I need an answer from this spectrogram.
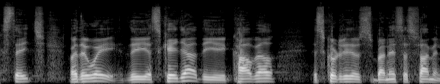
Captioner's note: speaks in foreign language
